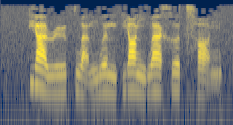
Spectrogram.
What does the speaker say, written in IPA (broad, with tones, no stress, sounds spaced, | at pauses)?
p j ä˥˨ ɻ ɻ̩˨˦ t̪ w ä̰˨˩ n̪ w ə˥˨ n p j ɑ˥˨ ŋ w ä˥˨ x ɤ˦ t͡sʰ ɑ̰˨˩ ŋ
